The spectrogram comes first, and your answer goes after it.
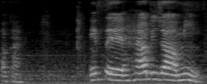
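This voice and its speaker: A woman's voice: mid-range voice, slow pace. A woman chatting casually during a mukbang, blunt and swearing freely while she eats. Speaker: vlogger answering couple questions. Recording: echoey room, mic at a distance, faint hiss.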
